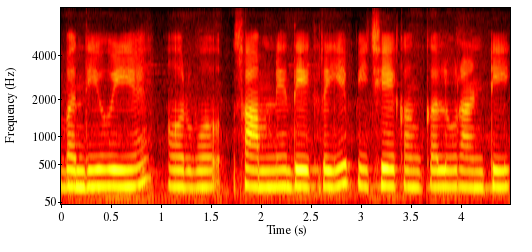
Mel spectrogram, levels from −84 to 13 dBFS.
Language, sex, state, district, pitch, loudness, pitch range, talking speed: Hindi, female, Chhattisgarh, Korba, 210 Hz, -16 LUFS, 205-215 Hz, 135 wpm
